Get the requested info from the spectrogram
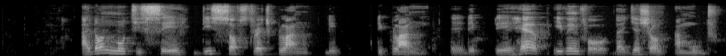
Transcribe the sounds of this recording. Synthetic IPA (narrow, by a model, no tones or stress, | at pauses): ʔaɪdõnːotʰisːedisːɔfstɹɛt͡ʃplãn | d | d̥eplãn | de | deɦɛlpivɛ̃nfɔdaɪd͡ʒɛstɔ̃nãnmud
